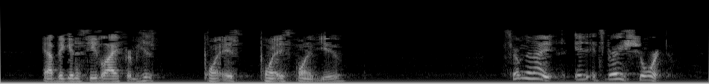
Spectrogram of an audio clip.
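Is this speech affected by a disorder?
Yes: stuttering; stuttering amount varies, heavy stuttering greatly lengthens speaking time; here repeated sounds, repeated words.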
